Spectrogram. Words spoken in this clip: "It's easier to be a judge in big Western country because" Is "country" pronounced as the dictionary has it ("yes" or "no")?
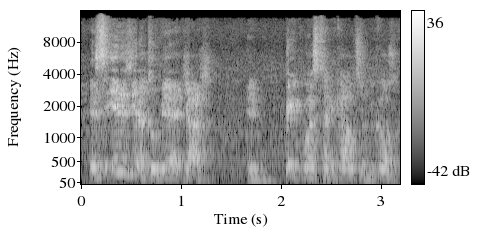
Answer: no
